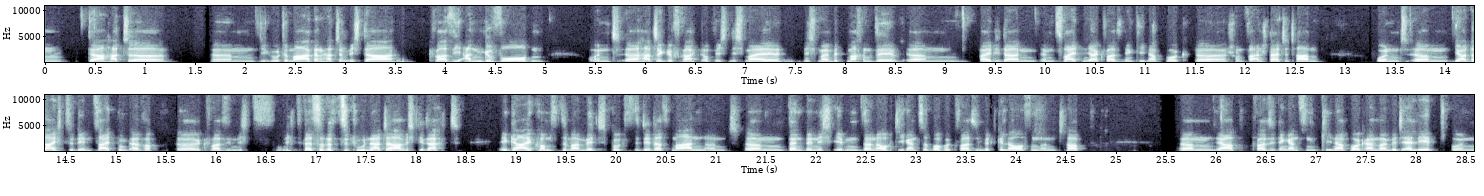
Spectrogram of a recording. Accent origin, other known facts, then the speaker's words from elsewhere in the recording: Beierstedt, Lower Saxony, Germany; ich bin 22 Jahre alt. Ich komme aus Beierstedt, im Landkreis Helmstedt, Niedersachsen.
